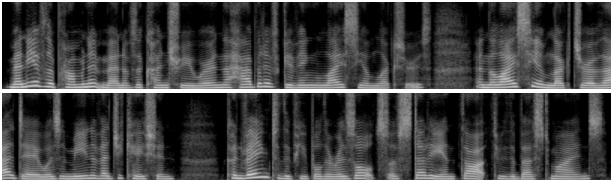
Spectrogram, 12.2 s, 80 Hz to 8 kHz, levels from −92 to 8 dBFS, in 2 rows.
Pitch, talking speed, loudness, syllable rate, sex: 235 Hz, 205 wpm, -20 LUFS, 5.6 syllables/s, female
